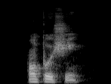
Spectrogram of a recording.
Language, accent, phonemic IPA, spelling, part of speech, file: French, France, /ɑ̃.pɔ.ʃe/, empocher, verb, LL-Q150 (fra)-empocher.wav
- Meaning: 1. to pocket (to put something in a pocket) 2. to pocket, to rake in, to earn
